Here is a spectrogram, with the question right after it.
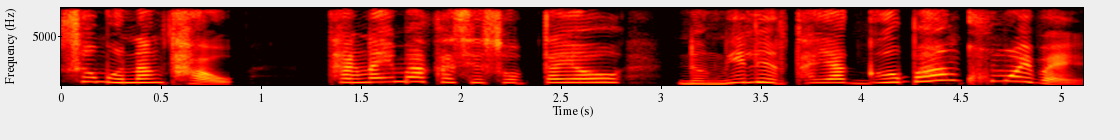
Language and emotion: Bodo, surprised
